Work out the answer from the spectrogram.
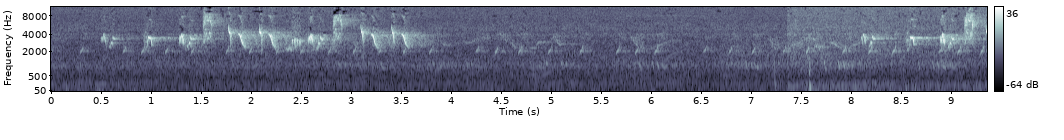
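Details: Orange-bellied Leafbird singing a full 'tembakan': a loud, dense stream of high whistles and chips, easing into a stretch of quieter repeated chirps before another rapid, shrill burst begins.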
